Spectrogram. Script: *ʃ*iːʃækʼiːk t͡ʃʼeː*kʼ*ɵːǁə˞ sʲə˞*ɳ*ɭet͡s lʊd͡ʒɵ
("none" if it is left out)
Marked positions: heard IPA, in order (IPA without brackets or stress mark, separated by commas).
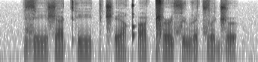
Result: z, qʼ, ɳ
